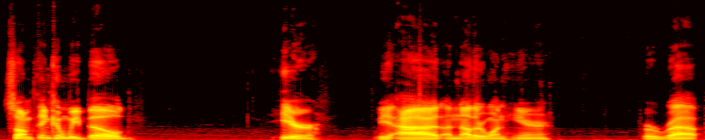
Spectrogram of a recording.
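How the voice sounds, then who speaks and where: A man's voice: medium pitch, fairly even intonation, slow pace, bright, forceful tone, smooth, dry recording. A man casually teaching scripting on a live stream, thinking aloud as he works and chatting with viewers. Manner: thinks aloud while working, loose and informal, reads chat and answers.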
